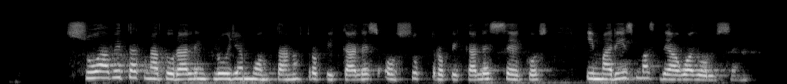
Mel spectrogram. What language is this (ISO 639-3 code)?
spa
